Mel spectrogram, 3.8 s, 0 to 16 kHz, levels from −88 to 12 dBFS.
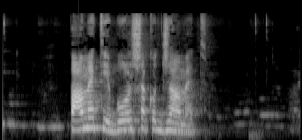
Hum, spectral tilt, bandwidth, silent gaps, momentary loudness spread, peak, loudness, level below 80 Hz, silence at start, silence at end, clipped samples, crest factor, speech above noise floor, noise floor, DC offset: none; -2.5 dB/octave; 11.5 kHz; none; 17 LU; 0 dBFS; -16 LUFS; -62 dBFS; 0.65 s; 1.2 s; under 0.1%; 20 dB; 39 dB; -56 dBFS; under 0.1%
